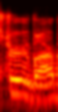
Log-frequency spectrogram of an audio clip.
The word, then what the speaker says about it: Strubhar: Yep, we say it's Strubhar, but same difference. – Strubhar, S-T-R-U-B-H-A-R, B-R-I-A-N.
